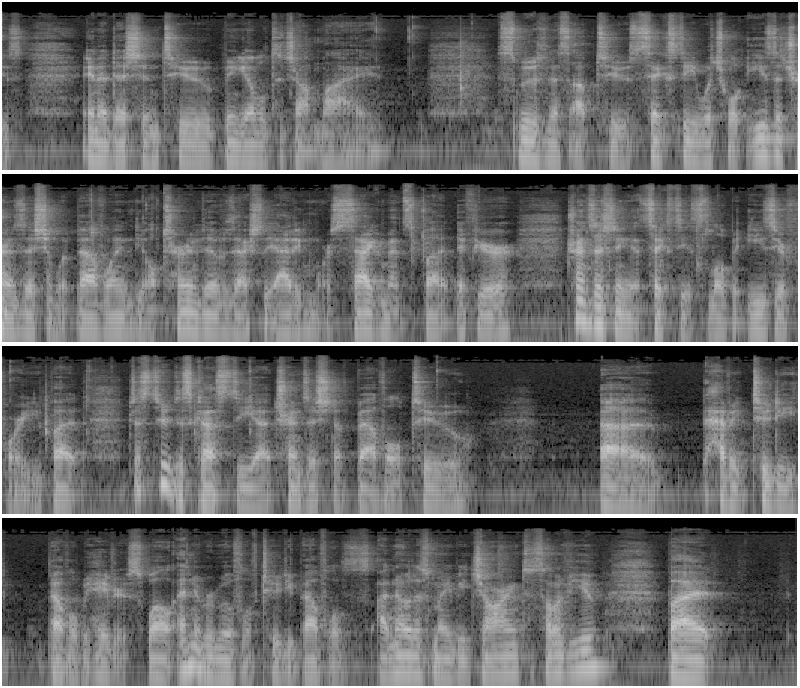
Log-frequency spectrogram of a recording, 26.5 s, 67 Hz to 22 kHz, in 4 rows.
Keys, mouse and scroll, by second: 3.1 ctrl+shift+b, 3.9 shift+middle click, 4.2-6.4 scroll up 1, 7.2 q, 7.8 click, 10.0 Escape, 11.9-12.3 scroll down 1, 12.6 middle click, 13.7 shift+middle click, 14.9 shift+middle click.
